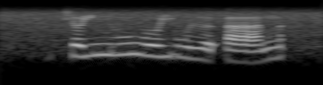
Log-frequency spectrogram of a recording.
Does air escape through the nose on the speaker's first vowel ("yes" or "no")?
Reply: no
